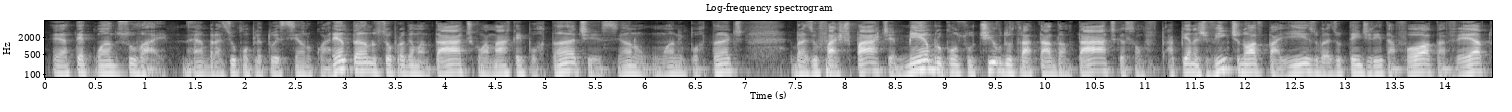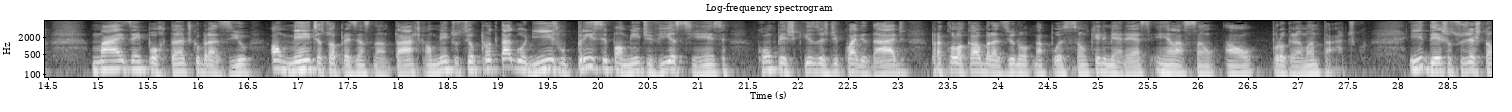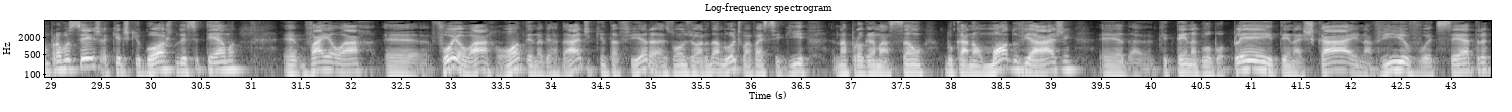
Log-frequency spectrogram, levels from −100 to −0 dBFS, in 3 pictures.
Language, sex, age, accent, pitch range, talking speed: Portuguese, male, 40-59, Brazilian, 105-130 Hz, 185 wpm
